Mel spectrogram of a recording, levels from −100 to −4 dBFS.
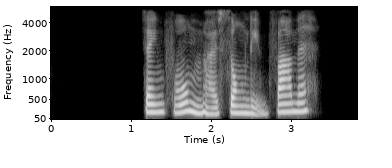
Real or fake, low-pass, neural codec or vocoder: real; 5.4 kHz; none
